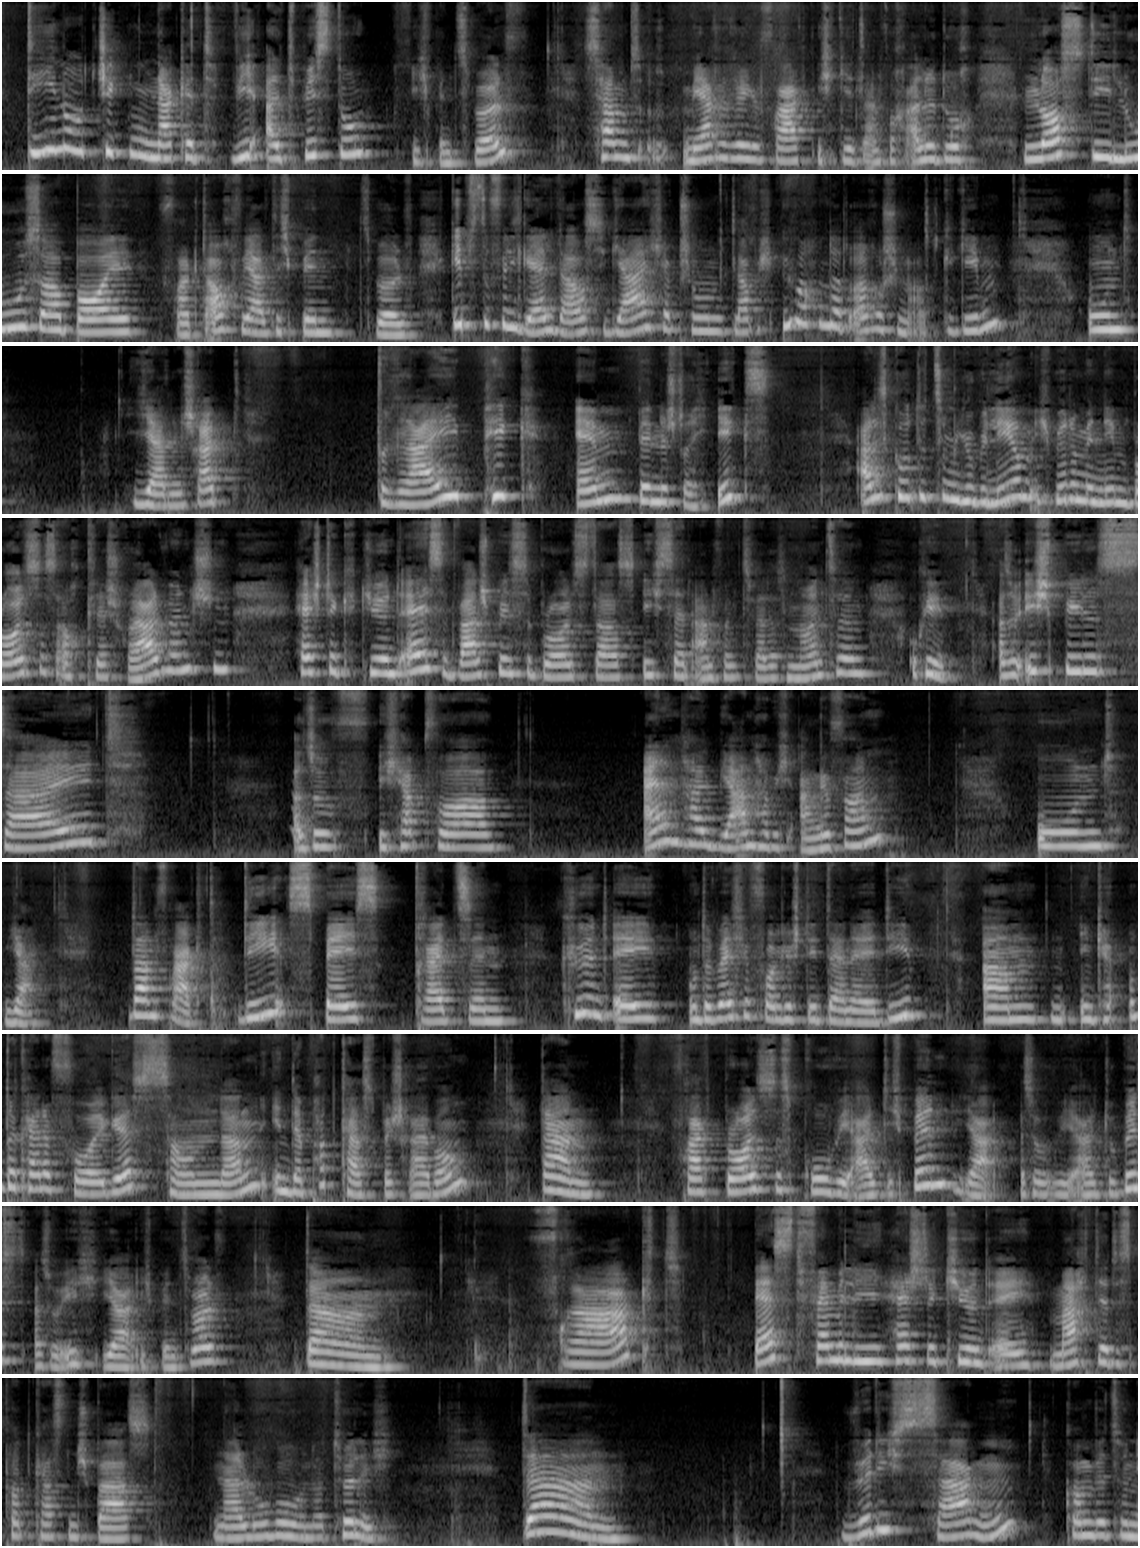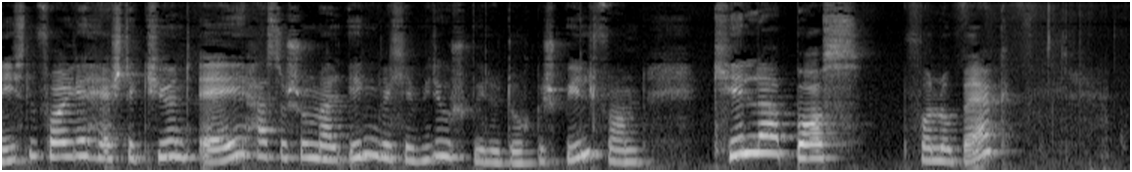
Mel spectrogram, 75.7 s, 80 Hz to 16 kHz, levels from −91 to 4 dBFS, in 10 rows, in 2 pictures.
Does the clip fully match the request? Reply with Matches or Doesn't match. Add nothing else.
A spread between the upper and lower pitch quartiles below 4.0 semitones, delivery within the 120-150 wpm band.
Doesn't match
